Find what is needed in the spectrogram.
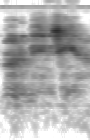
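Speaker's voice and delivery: low whispered villain boast; evil villain voice. Retold or imitated. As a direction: hiss it like a comic-book villain. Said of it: "he might put a little evil villain voice".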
